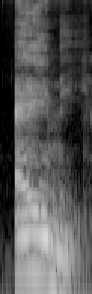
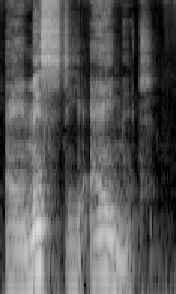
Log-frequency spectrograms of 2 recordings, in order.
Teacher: We had the verb emere, to buy, and I said all that happens here is that the actual initial vowel elongates to become amy, I bought, amisti, amit.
